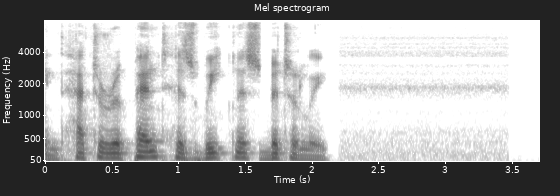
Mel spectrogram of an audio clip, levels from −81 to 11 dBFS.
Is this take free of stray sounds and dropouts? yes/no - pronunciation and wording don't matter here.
yes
